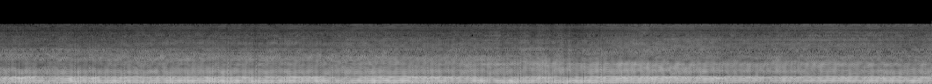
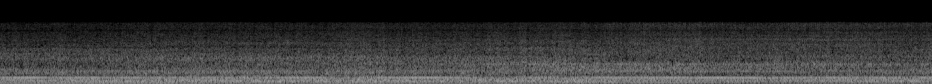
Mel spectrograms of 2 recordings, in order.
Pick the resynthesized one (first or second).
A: first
